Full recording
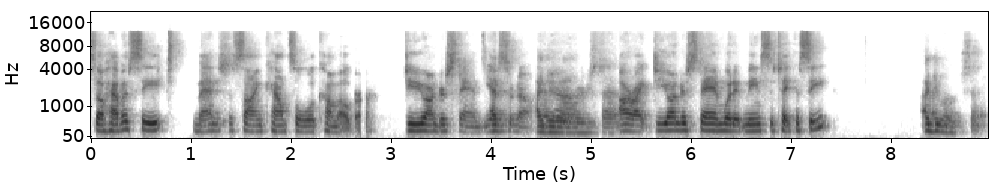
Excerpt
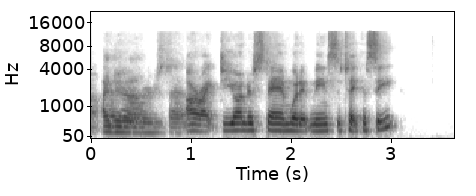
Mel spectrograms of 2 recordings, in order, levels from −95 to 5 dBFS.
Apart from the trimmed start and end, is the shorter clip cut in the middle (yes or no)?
no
